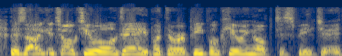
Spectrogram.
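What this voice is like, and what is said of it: Irish accent. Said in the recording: “It's really cool to hear your accent ... my Irish brogue”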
